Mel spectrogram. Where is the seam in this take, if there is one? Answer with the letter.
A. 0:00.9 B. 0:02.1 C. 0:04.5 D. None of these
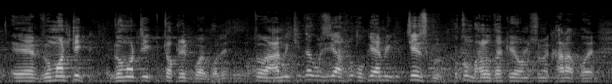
C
